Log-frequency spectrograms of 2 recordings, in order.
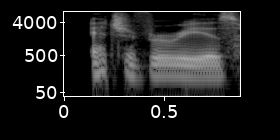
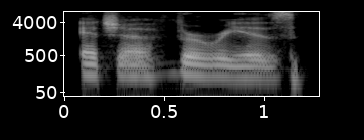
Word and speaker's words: Echevarria: So anyway, in between Echevarria's two plate appearances, and I'm not pronouncing the H because that's what it says on Baseball Reference. So I don't know if everyone else is pronouncing his name wrong or if Baseball Prospectus. Sorry, shout out to my workplace. Baseball Reference is wrong, but who knows? I'm going to go by their pronunciation.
